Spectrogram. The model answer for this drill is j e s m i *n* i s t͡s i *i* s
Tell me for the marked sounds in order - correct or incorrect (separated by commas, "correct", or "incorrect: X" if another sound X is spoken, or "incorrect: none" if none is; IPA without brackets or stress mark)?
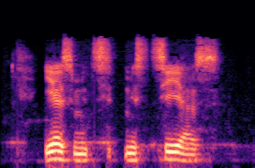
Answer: incorrect: m, incorrect: a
